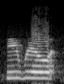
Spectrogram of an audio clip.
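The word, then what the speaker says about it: Cyr wheel: Is that pronounced Sia wheel, the Sia wheel, and the tipping ring? Could you explain what those are, please? – Yes. So Sia wheel is like a big metal ring that spins on the floor.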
